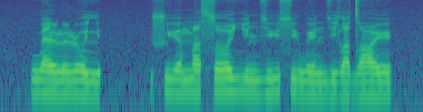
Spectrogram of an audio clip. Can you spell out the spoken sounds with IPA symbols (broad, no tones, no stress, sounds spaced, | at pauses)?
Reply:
w æː ɭ ɛ ɭ o lʲ | ʃ yː ə̯ m i sˤ yː ʎ y n z y s y w ø n z y lʲ ø dˤ øː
